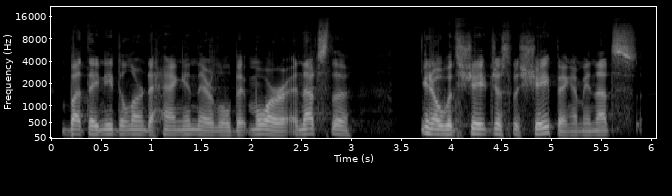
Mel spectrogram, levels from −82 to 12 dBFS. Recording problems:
none

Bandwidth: 15 kHz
